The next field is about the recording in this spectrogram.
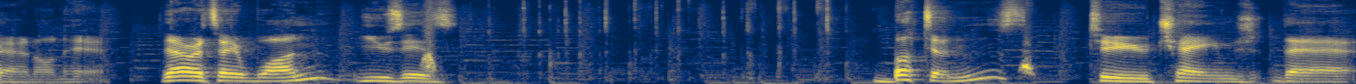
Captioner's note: click, Click, Click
